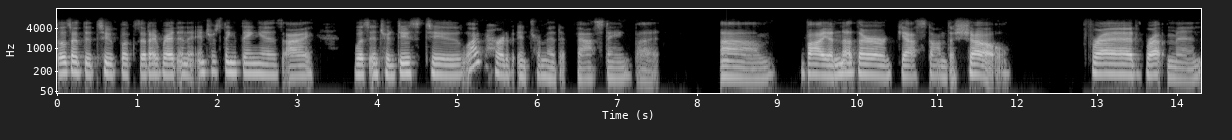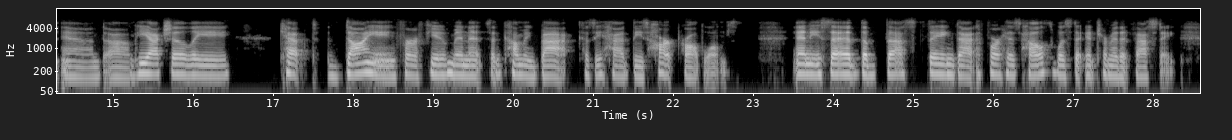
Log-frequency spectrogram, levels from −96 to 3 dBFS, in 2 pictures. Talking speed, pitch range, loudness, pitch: 135 wpm, 145-170 Hz, -26 LUFS, 160 Hz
